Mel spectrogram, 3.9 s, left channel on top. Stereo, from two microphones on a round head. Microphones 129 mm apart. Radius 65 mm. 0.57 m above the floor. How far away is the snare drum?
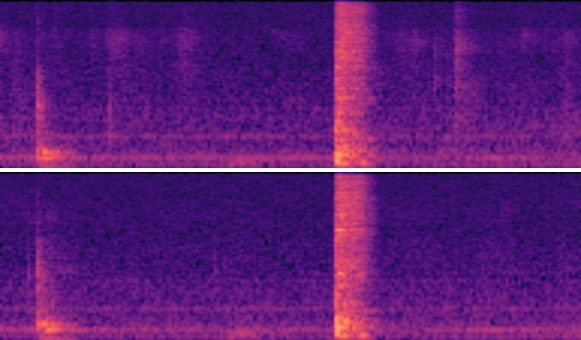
About 1.3 m.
